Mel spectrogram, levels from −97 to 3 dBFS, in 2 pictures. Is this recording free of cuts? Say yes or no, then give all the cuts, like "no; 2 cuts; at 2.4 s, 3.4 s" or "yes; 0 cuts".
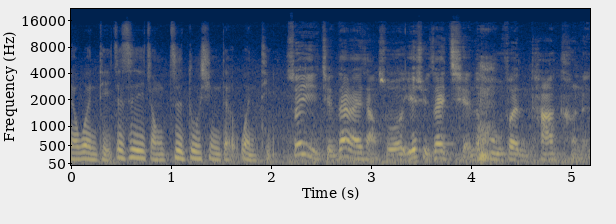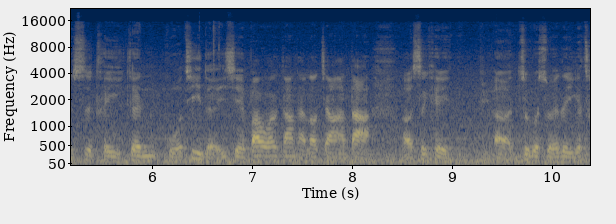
yes; 0 cuts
